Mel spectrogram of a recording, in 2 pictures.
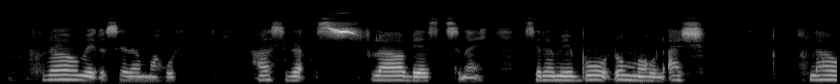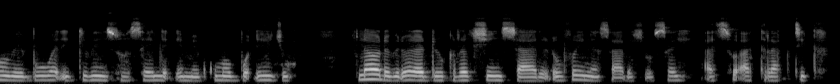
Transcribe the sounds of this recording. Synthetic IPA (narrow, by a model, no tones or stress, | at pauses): flawɔmɛɗɔsɛɾamahul | has | flawabɛstmasɛɾamɛbɔɗɔmːahulaʃ | flawɔmɛbɔwaɗiɡiɾinsɔsajlɛɗːɛmɛkumabɔɗed͡ʒum | flawɔɗɔɓɛɗɔwaɗadɔkɾakʃɔnsaɾɛ̰ɗɔnfoinasaɾɛsɔsajʔa̰sɔ̰ʔa̰tɾaktik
